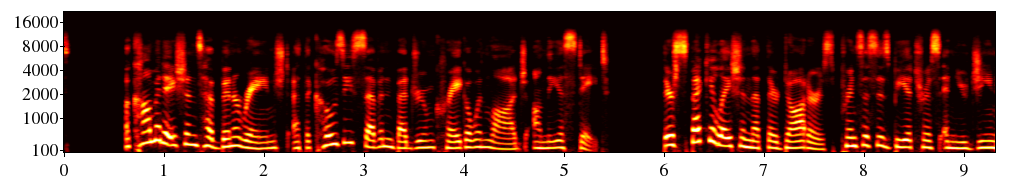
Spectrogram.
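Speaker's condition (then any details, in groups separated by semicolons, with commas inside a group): No condition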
